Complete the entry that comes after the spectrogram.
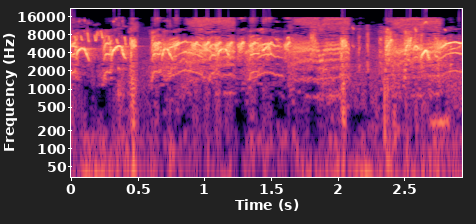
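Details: Sunbird calls of all kinds used to lure birds: a crowded burst of shrill, squeaky chirps and quick slurred notes layered together, with two brief gaps and faint crackling clicks.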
